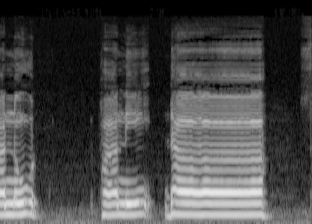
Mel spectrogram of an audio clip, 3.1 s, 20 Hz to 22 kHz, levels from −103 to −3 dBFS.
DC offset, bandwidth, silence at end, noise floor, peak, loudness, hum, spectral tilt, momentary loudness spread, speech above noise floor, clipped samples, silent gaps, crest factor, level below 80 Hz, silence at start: under 0.1%; 9.6 kHz; 0.45 s; -51 dBFS; -6 dBFS; -19 LUFS; none; -7 dB/octave; 12 LU; 33 dB; under 0.1%; none; 12 dB; -56 dBFS; 0 s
